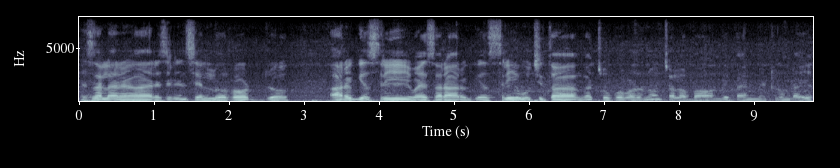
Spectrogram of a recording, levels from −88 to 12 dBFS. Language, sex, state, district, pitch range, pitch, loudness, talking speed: Telugu, male, Andhra Pradesh, Sri Satya Sai, 100-115 Hz, 110 Hz, -17 LUFS, 85 wpm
